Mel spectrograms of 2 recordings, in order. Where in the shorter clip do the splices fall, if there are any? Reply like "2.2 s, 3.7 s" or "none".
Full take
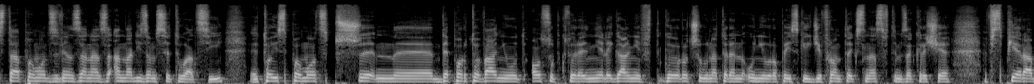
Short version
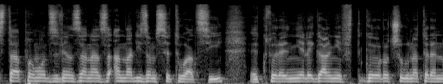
2.6 s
